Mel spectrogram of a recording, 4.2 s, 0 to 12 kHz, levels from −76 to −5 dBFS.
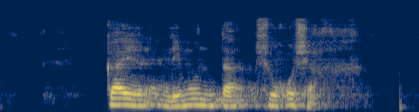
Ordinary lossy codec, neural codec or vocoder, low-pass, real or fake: AAC, 48 kbps; codec, 16 kHz, 4.8 kbps, FACodec; 7.2 kHz; fake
